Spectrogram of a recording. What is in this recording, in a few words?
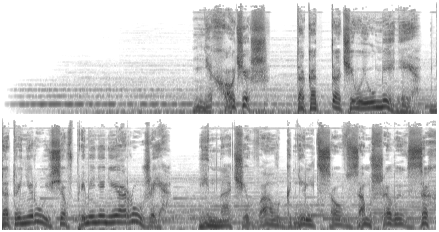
book, dictory men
